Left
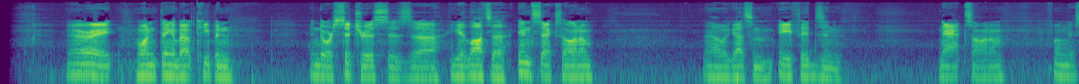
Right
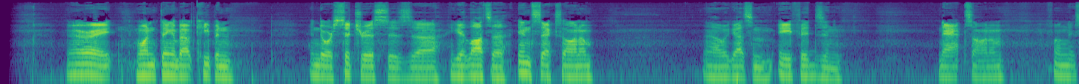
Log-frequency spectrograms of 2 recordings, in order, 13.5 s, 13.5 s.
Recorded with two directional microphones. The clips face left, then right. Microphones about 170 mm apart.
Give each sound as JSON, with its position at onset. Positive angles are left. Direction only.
{"t": 0.4, "sound": "speech", "side_deg": -25}
{"t": 8.8, "sound": "speech", "side_deg": -25}
{"t": 11.7, "sound": "speech", "side_deg": -20}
